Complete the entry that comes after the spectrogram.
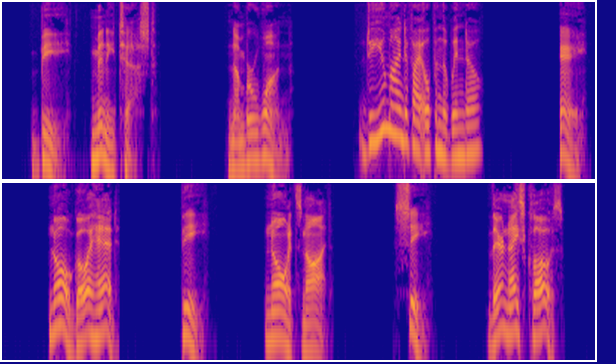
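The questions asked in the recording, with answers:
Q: Do you mind if I open the window?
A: A: No, go ahead.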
